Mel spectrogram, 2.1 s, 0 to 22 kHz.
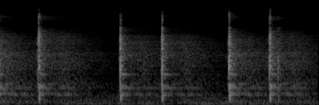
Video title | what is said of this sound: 1956 Chevy Nomad needs a 1956 265ci power pack barn find engine! | that sounds like I'm hitting right on. So that valve's stuck down.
